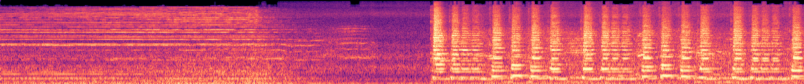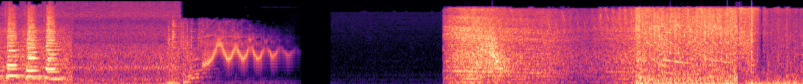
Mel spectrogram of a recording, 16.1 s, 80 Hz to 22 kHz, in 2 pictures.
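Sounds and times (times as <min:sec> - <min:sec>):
bus musical air horn tooting: 0:00.0 - 0:09.7
low engine hum: 0:00.0 - 0:09.8.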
